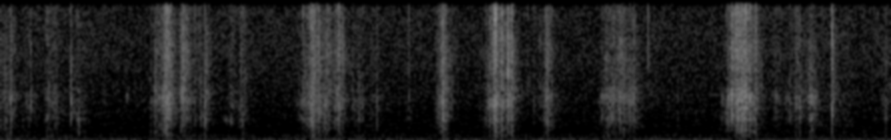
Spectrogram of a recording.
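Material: Polystyrene beads.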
